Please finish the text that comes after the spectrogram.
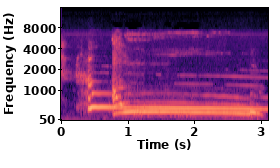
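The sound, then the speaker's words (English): Two show hosts howl together in imitation of wolves, rising quickly into a long, steady, overlapping wail held for a few seconds before dropping off. Loud, with no talking. “Thanks for not leaving me to howl on my own today,”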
